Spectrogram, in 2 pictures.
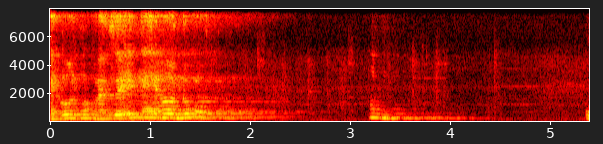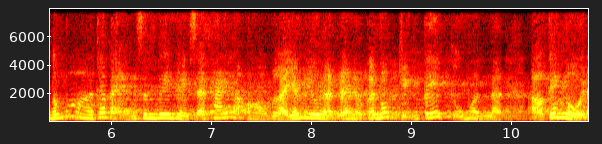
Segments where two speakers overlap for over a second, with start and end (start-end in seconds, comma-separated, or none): none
